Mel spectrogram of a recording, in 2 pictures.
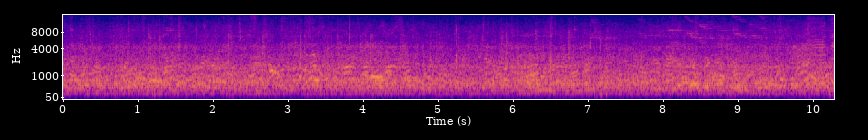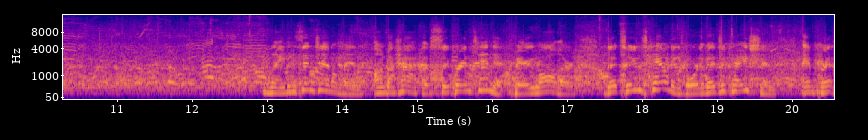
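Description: A large crowd chatters in an open-air stadium.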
